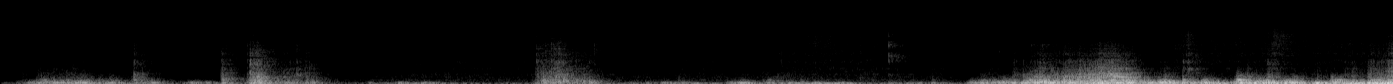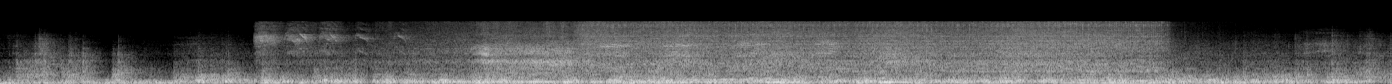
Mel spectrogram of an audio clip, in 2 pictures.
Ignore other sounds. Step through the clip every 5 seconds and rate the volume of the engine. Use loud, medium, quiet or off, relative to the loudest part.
off, off, off, loud, loud, loud.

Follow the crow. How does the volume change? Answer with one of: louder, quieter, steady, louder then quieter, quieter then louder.
louder.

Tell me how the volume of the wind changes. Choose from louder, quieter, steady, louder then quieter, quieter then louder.
louder.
